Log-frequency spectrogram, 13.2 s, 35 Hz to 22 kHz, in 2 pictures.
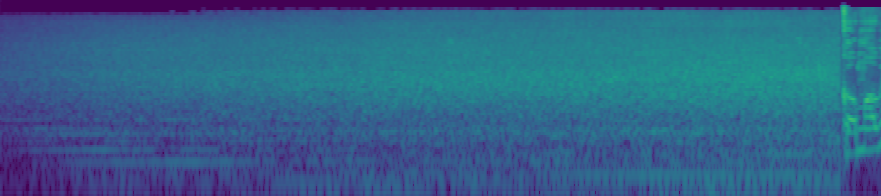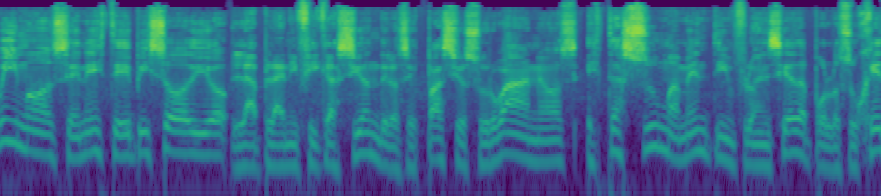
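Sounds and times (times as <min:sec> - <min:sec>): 
car traffic on a busy road: 0:00.0 - 0:13.2
speech: 0:06.3 - 0:13.2.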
